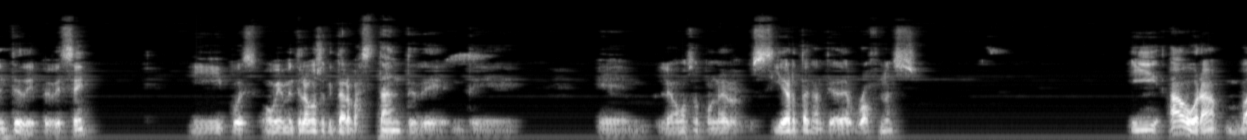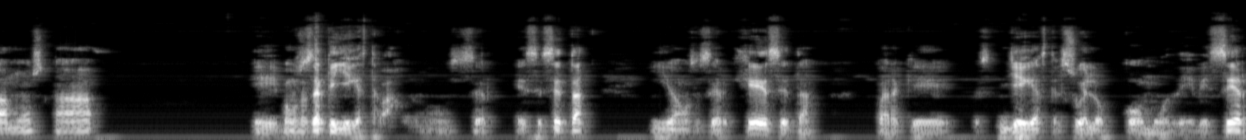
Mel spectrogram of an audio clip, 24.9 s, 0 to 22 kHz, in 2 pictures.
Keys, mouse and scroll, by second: 0.5-1.2 scroll down 4, 3.2 click, 5.4 typing, 5.7 Return, 7.3 click, 7.5 click, 7.9 middle click, 8.4 middle click, 9.4 middle click, 10.7-11.2 scroll up 2, 11.2-12.8 shift+middle drag, 12.9-13.6 scroll down 1, 13.6 middle click, 13.7 scroll down 1, 17.0 s, 17.7 z, 19.0 click, 19.7 g, 20.2 z, 23.1 shift+click, 23.3 shift+middle click, 24.5-24.9 scroll up 3.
